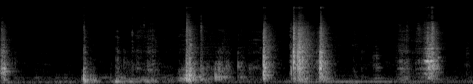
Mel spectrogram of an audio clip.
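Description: Irregular plastic knocks and clatters from a stereo's plastic front panel being handled and shifted on a workbench, about half a dozen sharp knocks, with a faint steady hum underneath.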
